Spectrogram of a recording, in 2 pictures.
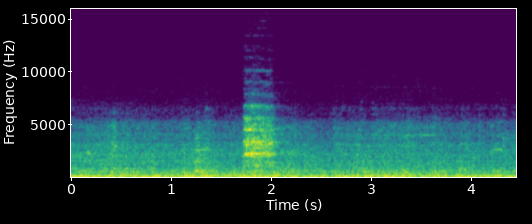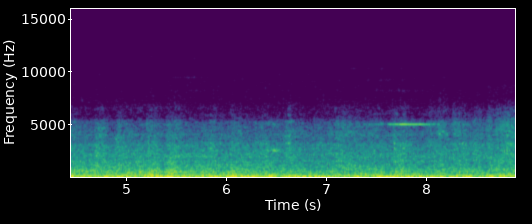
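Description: KiwiRail freight wagons rolling past over a bridge: a steady rumble of wheels on the rails, with a sharp clank about two seconds in and a brief high wheel squeal near the end.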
